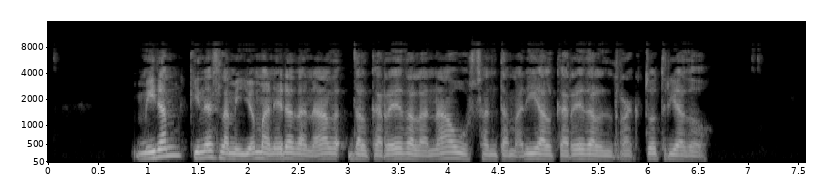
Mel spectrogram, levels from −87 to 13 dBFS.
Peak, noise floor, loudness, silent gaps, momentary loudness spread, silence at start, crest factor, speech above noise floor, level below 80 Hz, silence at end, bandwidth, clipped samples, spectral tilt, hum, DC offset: -6 dBFS; -78 dBFS; -26 LUFS; none; 8 LU; 0.9 s; 22 dB; 52 dB; -72 dBFS; 1 s; 9.4 kHz; under 0.1%; -4.5 dB/octave; none; under 0.1%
